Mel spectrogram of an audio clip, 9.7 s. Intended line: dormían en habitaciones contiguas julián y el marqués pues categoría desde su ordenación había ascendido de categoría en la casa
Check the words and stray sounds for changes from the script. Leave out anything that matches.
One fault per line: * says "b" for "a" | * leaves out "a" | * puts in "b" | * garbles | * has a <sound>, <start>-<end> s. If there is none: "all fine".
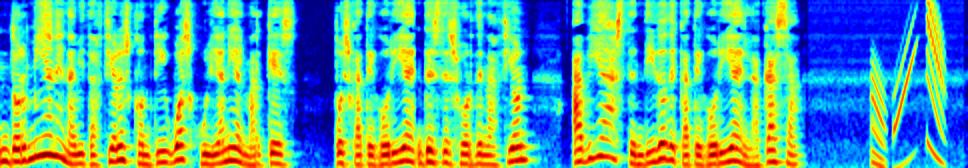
* has a chirp, 8.7-9.5 s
